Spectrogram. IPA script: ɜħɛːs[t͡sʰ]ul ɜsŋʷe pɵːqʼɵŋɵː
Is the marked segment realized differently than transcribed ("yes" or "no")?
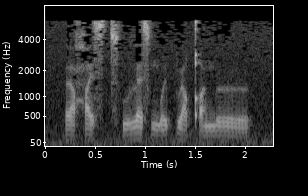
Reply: no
